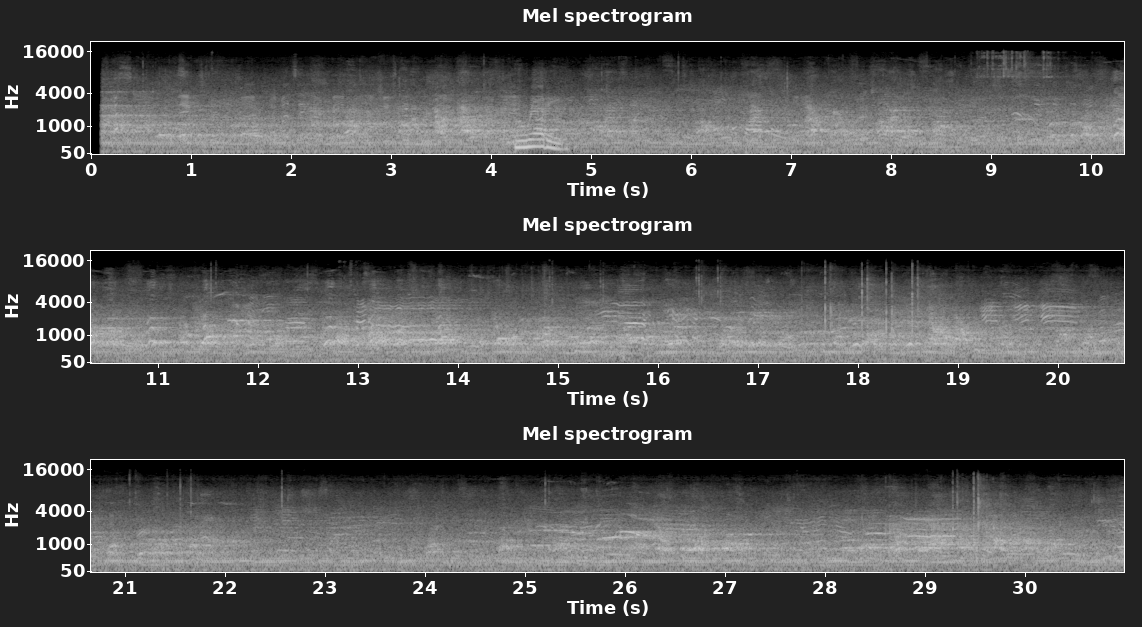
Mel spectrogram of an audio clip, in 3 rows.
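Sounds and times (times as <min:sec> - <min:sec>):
crowd chatter in a hall: 0:00.1 - 0:30.9
dog barking: 0:03.4 - 0:04.0, 0:06.6 - 0:07.4.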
